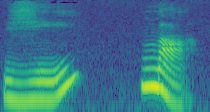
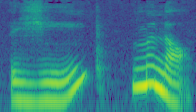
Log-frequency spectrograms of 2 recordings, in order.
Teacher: przy pierwszej sylabie zi jest bardzo wyraźnie słyszalne i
